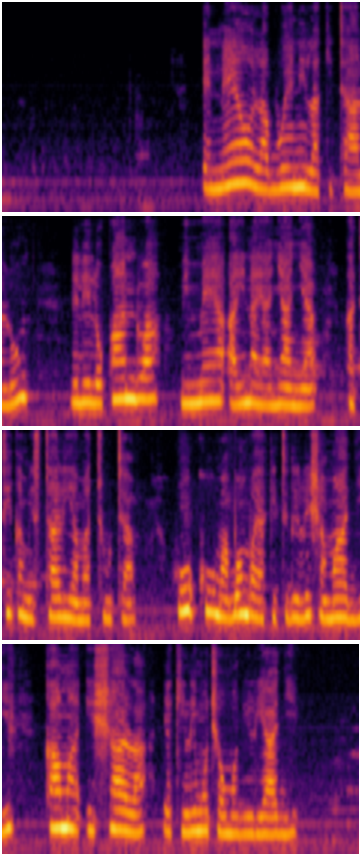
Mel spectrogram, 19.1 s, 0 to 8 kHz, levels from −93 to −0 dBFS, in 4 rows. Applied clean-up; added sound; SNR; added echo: none; none; none; none.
